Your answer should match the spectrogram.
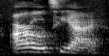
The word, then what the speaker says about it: Roti: Roti, R-O-T-I, Roti.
